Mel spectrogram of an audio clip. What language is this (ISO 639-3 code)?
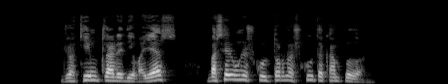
cat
